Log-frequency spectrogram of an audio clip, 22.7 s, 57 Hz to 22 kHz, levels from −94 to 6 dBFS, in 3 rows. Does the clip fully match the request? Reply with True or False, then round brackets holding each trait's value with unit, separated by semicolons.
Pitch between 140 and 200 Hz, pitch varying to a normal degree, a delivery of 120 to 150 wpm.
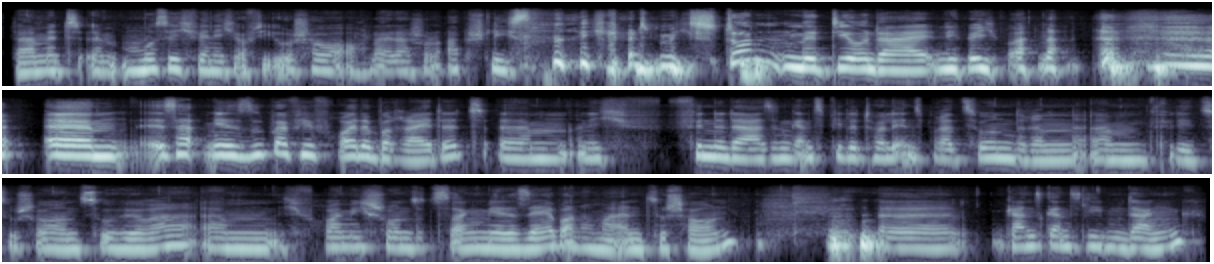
False (185 Hz; 4.5 semitones; 165 wpm)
